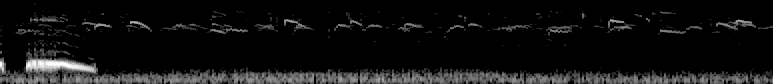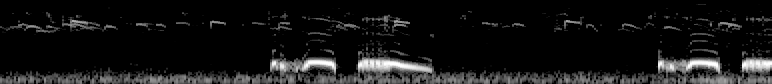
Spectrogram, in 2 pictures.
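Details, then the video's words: Lure calling of a spotted dove in the banggo bocor style, Cirebon Utara, West Java. Three spaced coo phrases of soft, hooked double notes with long quiet gaps between them, and faint high chirps from other birds. "SUARA TEKUKUR BANGGO BOCOR"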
